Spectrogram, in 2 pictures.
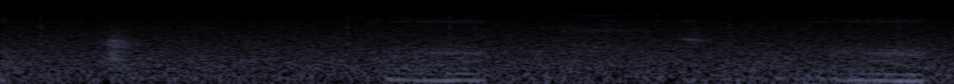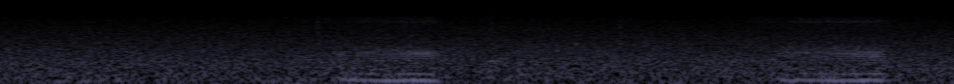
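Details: Sleeping dog snoring like a human: a buzzy snore with a low hum and a higher rasp, repeated about every three and a half seconds, over a steady hiss of background noise.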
